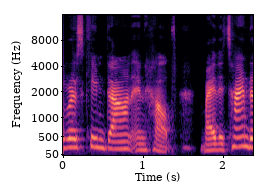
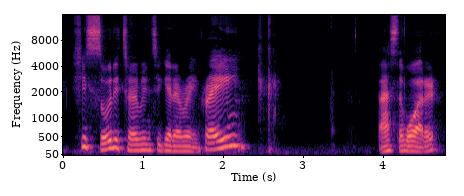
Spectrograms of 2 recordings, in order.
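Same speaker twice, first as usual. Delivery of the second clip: plain reading voice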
